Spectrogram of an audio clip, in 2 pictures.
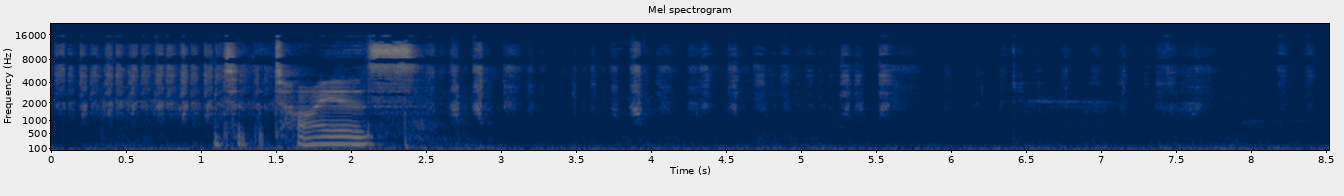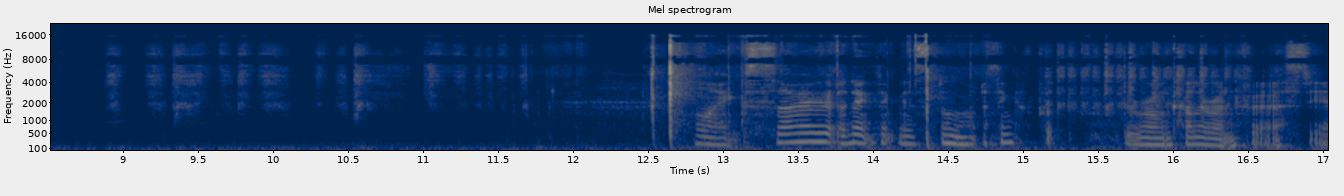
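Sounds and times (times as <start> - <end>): marker nib scratching on card: 0.0 - 1.5, 2.6 - 6.3, 7.0 - 11.8, 14.4 - 16.6.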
